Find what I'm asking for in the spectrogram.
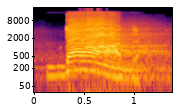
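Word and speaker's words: Дад (ضاد): Дад, чтобы дад говорить, одна сторона язык, или правую сторону, или левую сторону, надо поднять и прижимать к верхними зубам, зубами, большими зубами, напрямой. Дад.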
